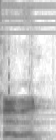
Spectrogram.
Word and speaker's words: Cockburn: because it says yeah cockburn but it's actually pronounced Coburn it's a bit silly for those that don't know it's a place in Western Australia literally spelled cockburn but it's pronounced Coburn whoever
